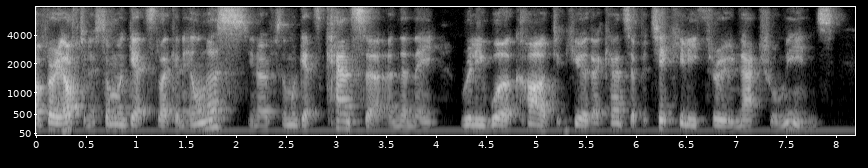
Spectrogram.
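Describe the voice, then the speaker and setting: A man speaks at a moderate pace in a medium pitch, his loudness swinging widely over noticeable background noise. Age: 60s. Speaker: author and spiritual teacher. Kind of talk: interview. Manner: halting.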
